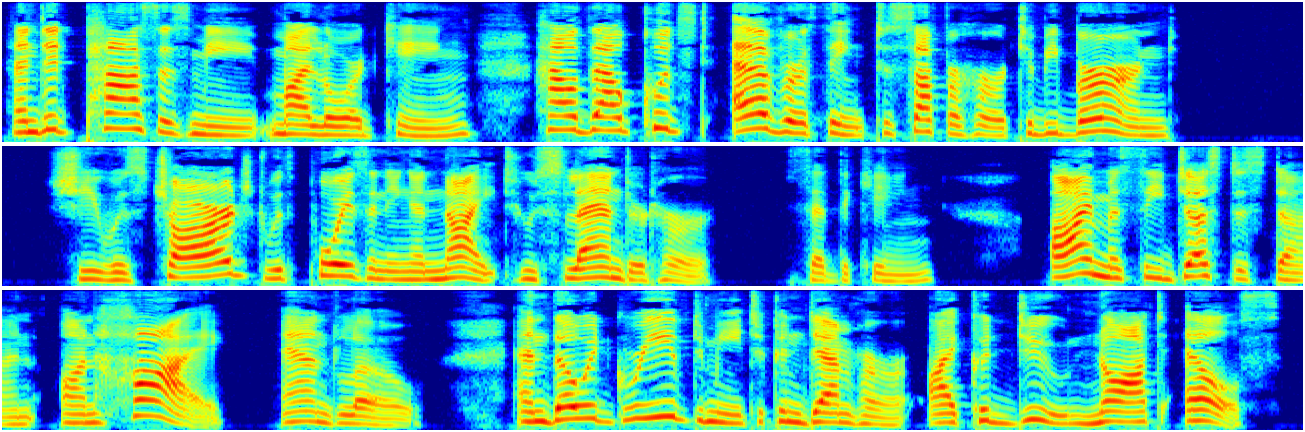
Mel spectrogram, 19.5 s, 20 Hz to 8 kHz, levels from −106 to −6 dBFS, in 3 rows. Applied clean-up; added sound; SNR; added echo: none; none; none; none.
